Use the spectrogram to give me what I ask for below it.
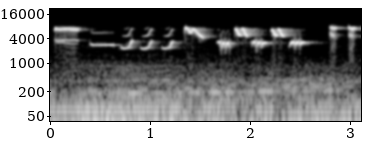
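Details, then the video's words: Hill blue flycatcher, a loud and lively bird singing in a fluting style: high, clear whistled notes and quick upslurred triplets, then sharp descending slurs in rapid succession over three seconds, with a quiet background. "Tledekan Gunung Gacor Nyuling Keras"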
